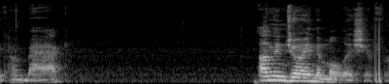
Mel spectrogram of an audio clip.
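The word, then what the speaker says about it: Malisha: Alicia Edwards are the militia but it's spelled like Masha and then Alisha so it's m a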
